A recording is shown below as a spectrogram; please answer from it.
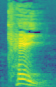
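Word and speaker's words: K: খেই, খেই, খেই, মনে থাকবে?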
